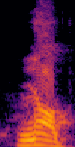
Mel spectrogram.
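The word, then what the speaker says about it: knob: तो ये जो बल्ब जैसी स्ट्रक्चर है इसका क्या नाम है, सिनेप्टिक नॉब। क्या बोलते हैं भाई इसको, सिनेप्टिक नॉब। क्या बोलते हैं, सिनेप्टिक नॉब, कनॉब नहीं, के साइलेंट है, नॉब।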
